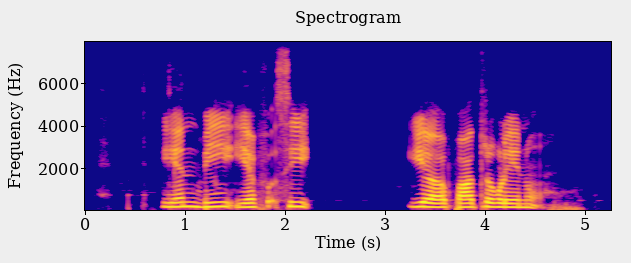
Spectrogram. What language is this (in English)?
Kannada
